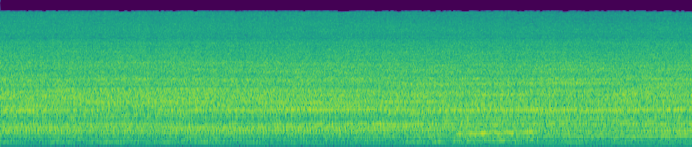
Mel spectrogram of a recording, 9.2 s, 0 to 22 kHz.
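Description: A 1999 Honda Civic / Acura EL engine idling steadily with its newly installed power steering, A/C compressor and alternator belts, run as a check after the installation.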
